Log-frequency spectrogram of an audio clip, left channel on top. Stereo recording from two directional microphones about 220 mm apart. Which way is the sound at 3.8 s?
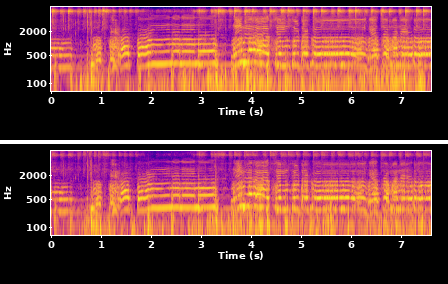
40° right (ahead or behind).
